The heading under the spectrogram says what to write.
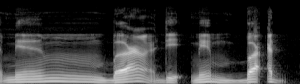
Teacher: tapi pengucapannya mah mirip-mirip ikhfa samar-samar juga mim gitu jangan Mim jangan mim yang sempurna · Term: iqlab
